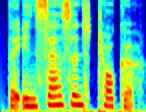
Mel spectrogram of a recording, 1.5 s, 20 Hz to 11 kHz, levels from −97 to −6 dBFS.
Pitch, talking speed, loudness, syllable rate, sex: 240 Hz, 125 wpm, -16 LUFS, 5.2 syllables/s, female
